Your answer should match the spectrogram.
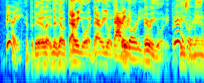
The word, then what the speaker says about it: Berry Gordy: name is not big Barry his name is Barry like a berry berry berry or Berry Gordy Berry Gordy he's the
